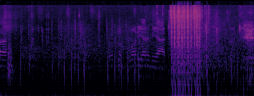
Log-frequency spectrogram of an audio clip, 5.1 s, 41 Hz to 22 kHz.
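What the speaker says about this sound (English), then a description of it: "You will be covered by our own sergeant firing the MG gun." Machine gun fire rattles in rapid rhythmic bursts during a WW2 battle roleplay, with a voice speaking over the shooting and a louder, denser burst of fire near the end.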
